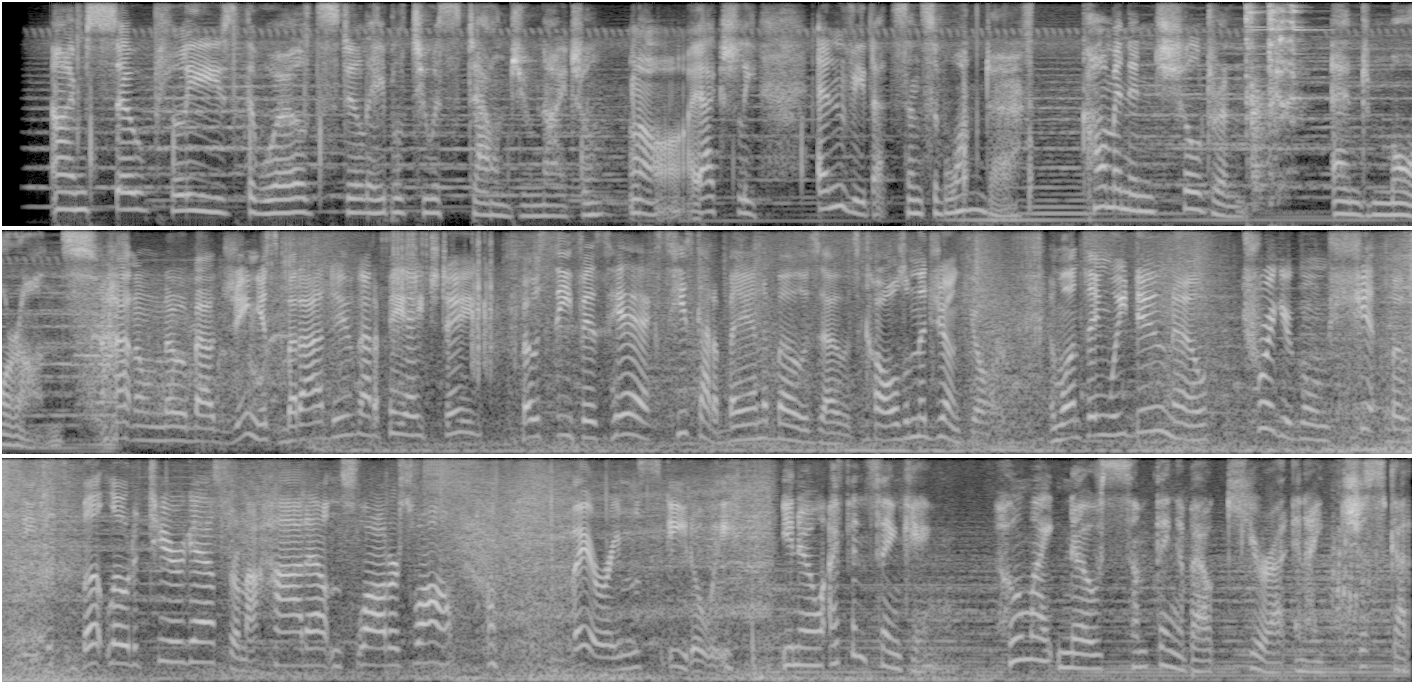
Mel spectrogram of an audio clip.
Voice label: women video games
